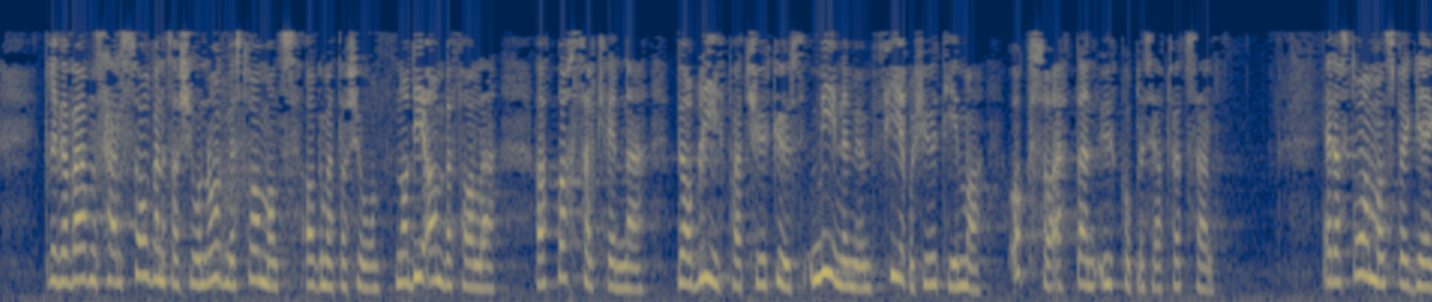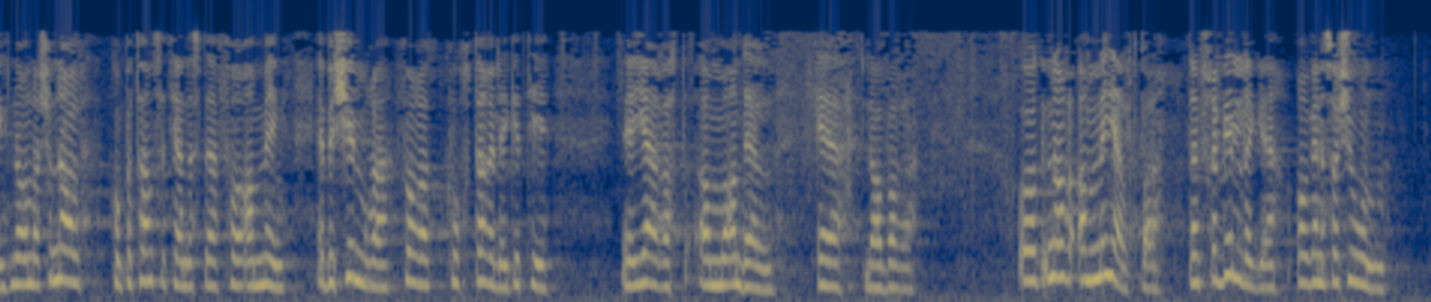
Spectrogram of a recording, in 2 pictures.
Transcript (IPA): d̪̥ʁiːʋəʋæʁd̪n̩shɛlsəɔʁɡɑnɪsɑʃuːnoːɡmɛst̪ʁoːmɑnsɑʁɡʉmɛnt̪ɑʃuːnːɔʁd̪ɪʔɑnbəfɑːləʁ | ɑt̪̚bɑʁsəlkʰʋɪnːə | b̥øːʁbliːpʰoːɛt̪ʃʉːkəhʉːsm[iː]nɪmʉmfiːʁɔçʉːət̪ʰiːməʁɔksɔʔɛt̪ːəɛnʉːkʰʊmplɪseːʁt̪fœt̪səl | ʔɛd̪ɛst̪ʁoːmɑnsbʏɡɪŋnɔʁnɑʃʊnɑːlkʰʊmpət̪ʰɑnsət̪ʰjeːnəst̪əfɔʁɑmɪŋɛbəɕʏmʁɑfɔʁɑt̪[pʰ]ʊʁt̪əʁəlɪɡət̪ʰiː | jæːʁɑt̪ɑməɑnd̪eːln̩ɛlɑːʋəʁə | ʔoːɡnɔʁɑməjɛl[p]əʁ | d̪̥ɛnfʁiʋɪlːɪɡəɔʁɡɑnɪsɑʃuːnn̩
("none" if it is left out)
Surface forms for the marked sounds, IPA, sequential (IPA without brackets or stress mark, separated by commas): iː, kʰ, p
